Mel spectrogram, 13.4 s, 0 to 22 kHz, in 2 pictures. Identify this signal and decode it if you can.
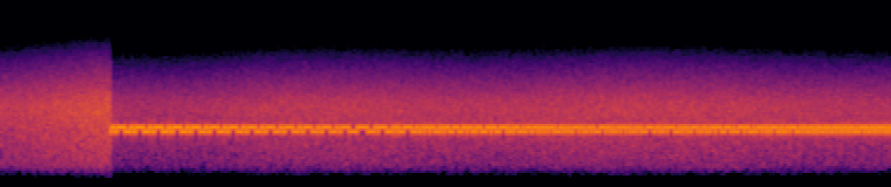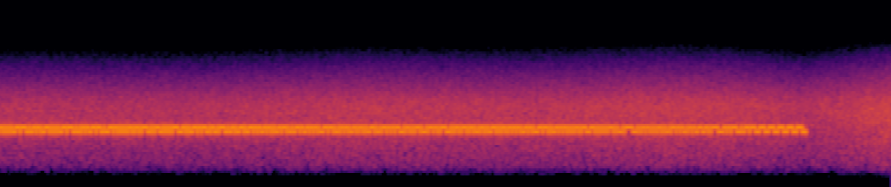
NAVTEX (SITOR-B), 100 baud, 170 Hz shift, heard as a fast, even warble, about 1360 Hz centre, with radio static. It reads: ZCZC JB30 NAV WARNING 42. WRECK IN PSN 35-13S 066-45E.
